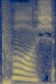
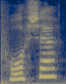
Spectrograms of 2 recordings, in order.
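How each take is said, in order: First: The word ends without an extra vowel sound. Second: The word ends with an extra vowel sound. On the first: The speaker calls it wrong. "I thought it was Porsche for the last 14 years of my life" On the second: The speaker calls it right. "Porsche is actually pronounced Porsche"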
